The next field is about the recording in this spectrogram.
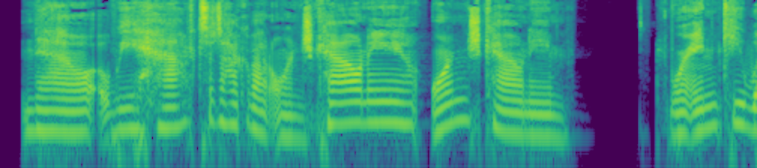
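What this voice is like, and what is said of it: Usual voice. Nothing is said of it.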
